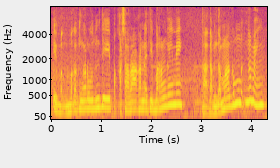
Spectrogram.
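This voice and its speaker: A man's voice: sits high, sing-song, brisk, fairly bright tone, a little hiss or hum. An actor with an Ilocano Filipino accent playing a chatty, cheeky young male relative in a radio drama comedy. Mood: pleading, exasperated.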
